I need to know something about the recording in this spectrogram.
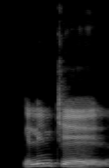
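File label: "gelincir", Malay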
